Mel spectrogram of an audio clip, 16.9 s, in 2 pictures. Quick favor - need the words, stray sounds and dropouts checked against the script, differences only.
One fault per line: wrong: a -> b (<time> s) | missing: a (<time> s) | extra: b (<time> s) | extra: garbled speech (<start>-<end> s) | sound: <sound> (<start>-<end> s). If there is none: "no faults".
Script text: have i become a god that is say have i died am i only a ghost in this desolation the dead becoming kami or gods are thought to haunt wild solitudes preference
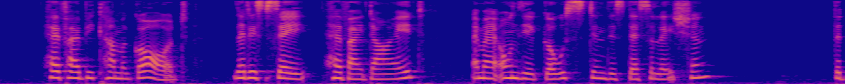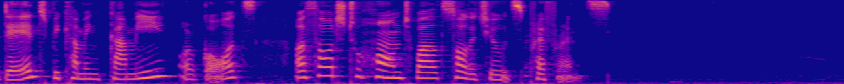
no faults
